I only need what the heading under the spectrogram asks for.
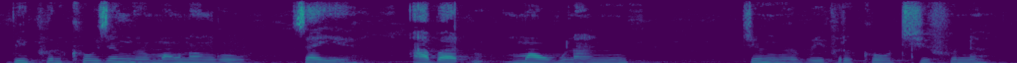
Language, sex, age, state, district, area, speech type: Bodo, female, 30-45, Assam, Kokrajhar, rural, spontaneous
